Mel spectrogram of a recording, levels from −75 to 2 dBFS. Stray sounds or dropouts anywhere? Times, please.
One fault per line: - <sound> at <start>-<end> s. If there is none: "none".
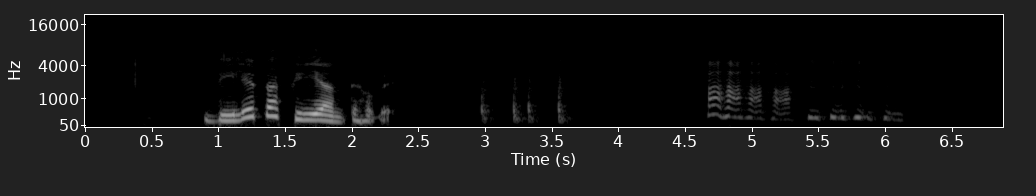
- thud at 3.0-3.7 s
- laugh at 4.7-6.2 s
